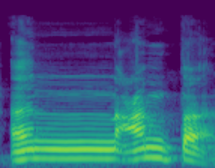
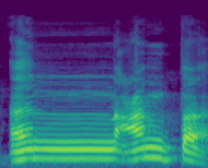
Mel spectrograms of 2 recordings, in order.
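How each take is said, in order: First: The n sound is held for too long. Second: The n sound is held for too long.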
